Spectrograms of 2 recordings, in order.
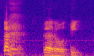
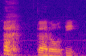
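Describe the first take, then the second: First: The h before k is a half visarga. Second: The h before k is a half visarga.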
